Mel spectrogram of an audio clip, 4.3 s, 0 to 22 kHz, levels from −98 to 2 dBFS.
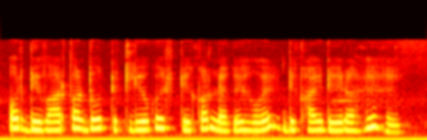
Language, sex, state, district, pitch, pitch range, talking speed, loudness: Hindi, female, Rajasthan, Jaipur, 210 Hz, 200-240 Hz, 180 wpm, -16 LUFS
